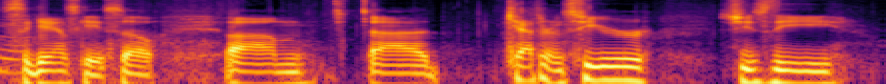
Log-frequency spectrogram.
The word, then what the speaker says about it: Saganski: What's pronounce it? Saganski. Saganski.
